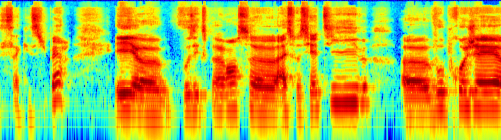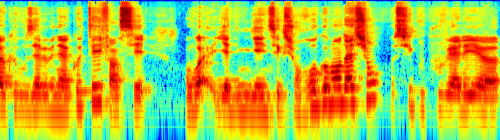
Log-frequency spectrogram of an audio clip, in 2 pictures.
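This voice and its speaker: A woman at a fairly quick pace, medium in pitch with ordinary pitch variation and big swings in loudness. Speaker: recruiter. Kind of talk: live discussion. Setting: live video stream. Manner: fast.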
